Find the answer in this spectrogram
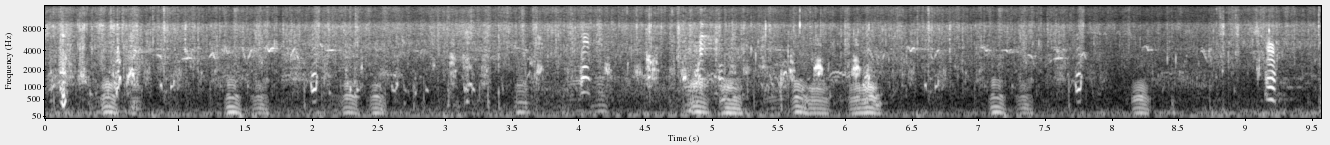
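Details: A group of geese honking almost continuously, overlapping nasal arched calls coming in clusters, some close and loud, others distant, over a low steady hum.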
